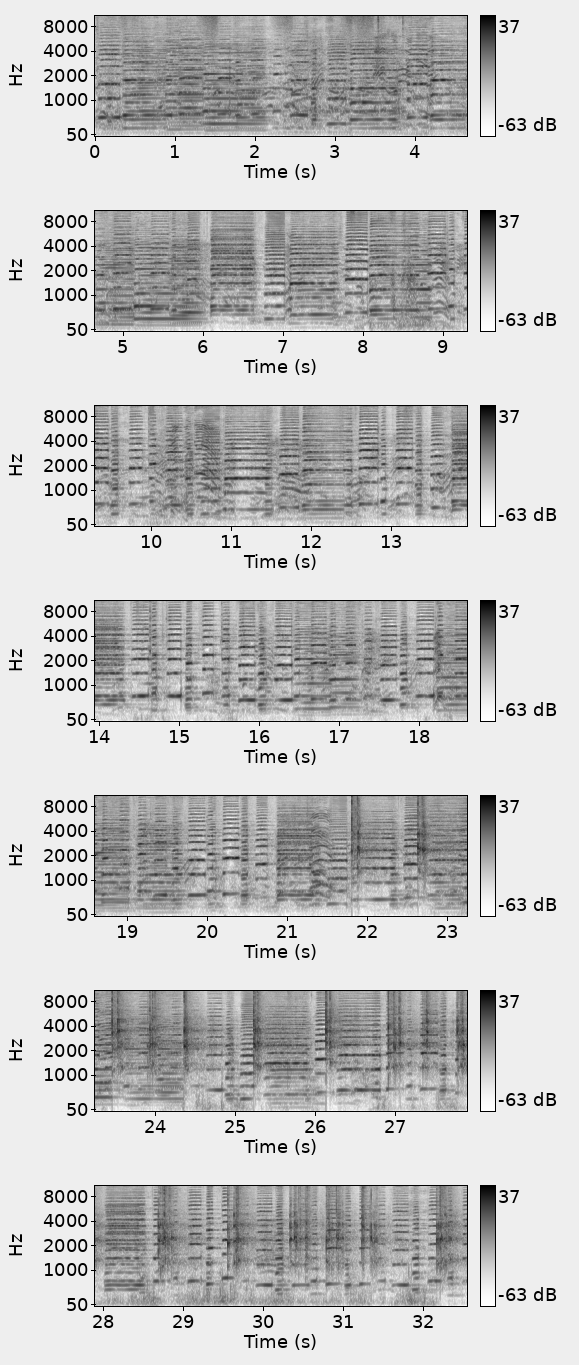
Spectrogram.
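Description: Button accordion playing a lively traditional dance tune, with sharp clacking strokes mixed into the music at times.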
